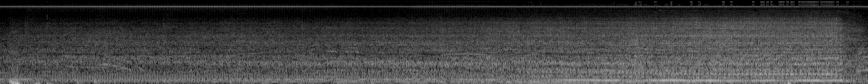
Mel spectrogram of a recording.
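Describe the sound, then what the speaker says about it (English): A pulling tractor drags the sled at a pro pullers league tractor pull. The engine roars steadily and loudly and builds slightly toward the end, with no break over the whole stretch. "Dragging the sled in the box, and a whole lot of love right there, Robert Crowder"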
